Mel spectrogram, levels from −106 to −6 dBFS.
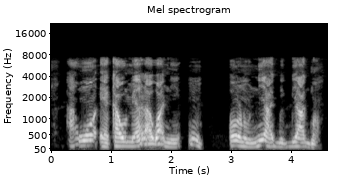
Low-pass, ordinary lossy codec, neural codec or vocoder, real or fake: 7.2 kHz; none; none; real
